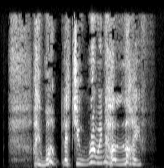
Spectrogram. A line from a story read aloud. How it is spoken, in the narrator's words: she said, the words choking in her throat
